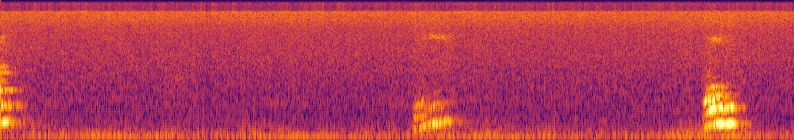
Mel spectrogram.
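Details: Wisky, a six-month-old kitten, playing indoors at night and not wanting to sleep, gives two short rising-falling meows about three seconds apart over a steady low electrical hum.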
